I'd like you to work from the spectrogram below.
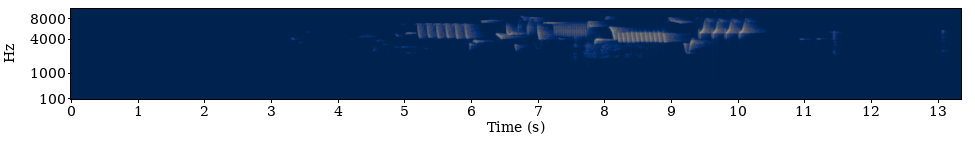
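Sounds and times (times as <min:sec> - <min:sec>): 
Eurasian wren Troglodytes troglodytes singing rapid trills and metallic rattles: 0:04.3 - 0:10.4.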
